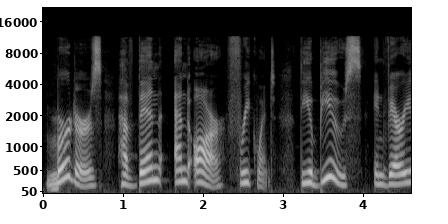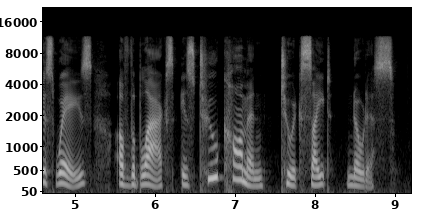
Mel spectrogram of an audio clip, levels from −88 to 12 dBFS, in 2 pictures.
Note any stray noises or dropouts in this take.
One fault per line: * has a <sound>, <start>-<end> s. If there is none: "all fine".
all fine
